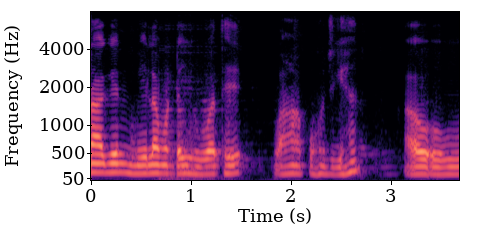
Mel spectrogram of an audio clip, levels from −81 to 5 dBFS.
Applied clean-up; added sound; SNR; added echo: neural separator model SepFormer DNS4.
